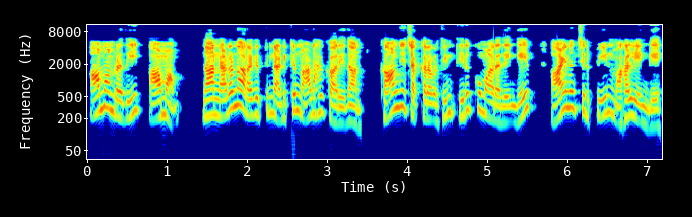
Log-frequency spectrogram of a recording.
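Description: A woman's voice: a little high, expressive, normal speed, highs cut off. A woman reading as a fiery young dancer. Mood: bitter. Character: proud young female dancer, wounded and fiery.

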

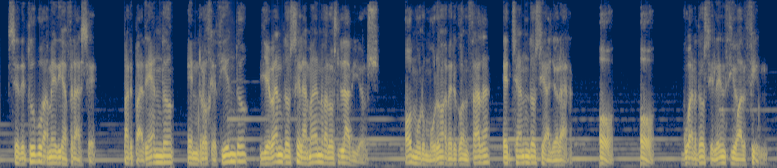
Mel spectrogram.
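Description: A man narrating a science fiction audiobook in a measured, even storytelling manner. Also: sits low. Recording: music playing behind the voice.

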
